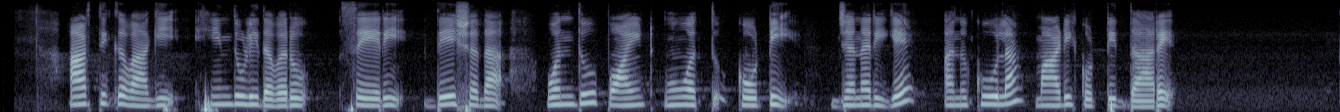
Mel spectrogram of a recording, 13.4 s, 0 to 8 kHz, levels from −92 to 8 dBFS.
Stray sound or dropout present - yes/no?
no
